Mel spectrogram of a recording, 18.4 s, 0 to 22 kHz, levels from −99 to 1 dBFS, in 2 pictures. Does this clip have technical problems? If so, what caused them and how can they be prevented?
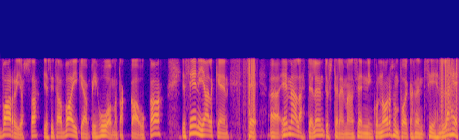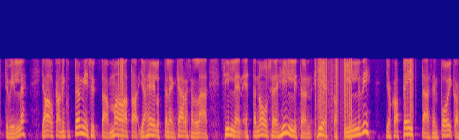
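Yes. Bit errors on a digital phone line cause crackle at 4.74 to 5.16, 8.79 to 9.20, 11.54 to 11.66, 15.48 to 16.22 and 17.26 to 17.52 s. Flipped bits in the G.711 stream each corrupt one sample, at roughly 0.7 to 1.5 bits in a hundred. A cleaner or error-protected digital link prevents them.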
